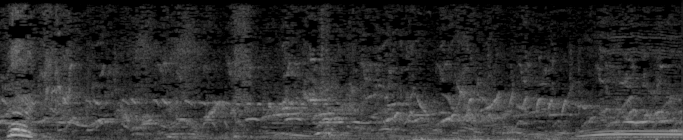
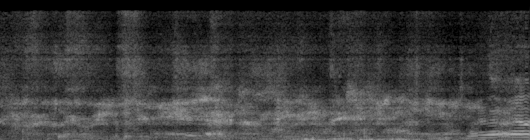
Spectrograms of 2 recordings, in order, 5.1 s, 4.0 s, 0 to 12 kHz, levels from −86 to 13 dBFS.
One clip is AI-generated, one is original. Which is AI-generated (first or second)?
second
